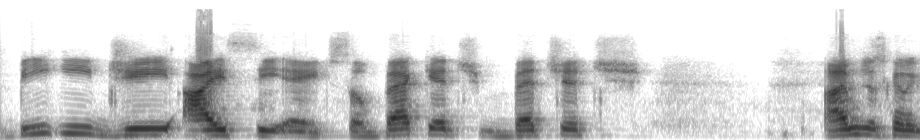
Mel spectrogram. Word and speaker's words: Begich: And I don't know if it's actually pronounced Beekich. That's the best I can do. It's Begich.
